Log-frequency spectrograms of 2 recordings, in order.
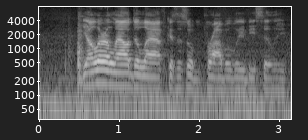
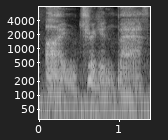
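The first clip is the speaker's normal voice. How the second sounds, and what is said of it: Raspy, gravelly character voice. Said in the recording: “I'm gonna try a voice here. I'm dragonborn, so I feel like I should have like a ... Raspy voice ... A gravelly ... Voice ... Batman”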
